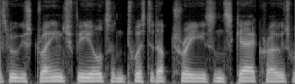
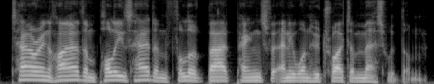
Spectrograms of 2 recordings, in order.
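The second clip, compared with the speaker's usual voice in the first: ordinary delivery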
